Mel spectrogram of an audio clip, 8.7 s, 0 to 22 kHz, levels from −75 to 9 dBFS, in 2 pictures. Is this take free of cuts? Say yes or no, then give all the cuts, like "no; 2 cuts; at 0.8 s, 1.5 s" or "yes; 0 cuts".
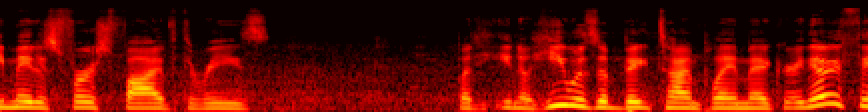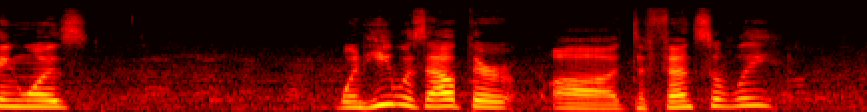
yes; 0 cuts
